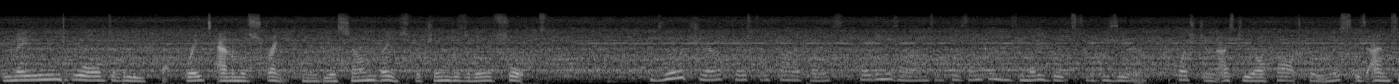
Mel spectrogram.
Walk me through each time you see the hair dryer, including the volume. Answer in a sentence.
You can hear the hair dryer from 0.0 to 13.9 s, at a steady volume.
